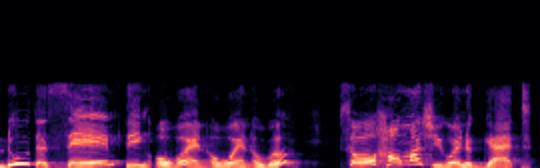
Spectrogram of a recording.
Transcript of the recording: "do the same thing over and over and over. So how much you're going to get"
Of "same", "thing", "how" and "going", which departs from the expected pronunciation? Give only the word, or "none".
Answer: thing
